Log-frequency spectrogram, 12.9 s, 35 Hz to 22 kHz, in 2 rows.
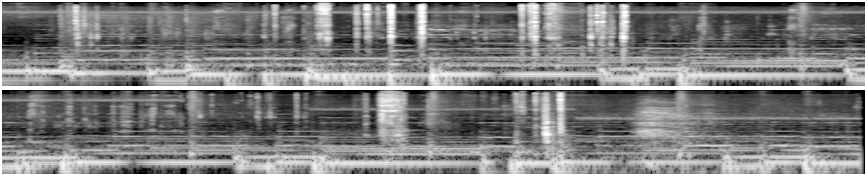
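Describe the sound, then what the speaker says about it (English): Sharp clicks and clunks as hard drives are pulled from a Mac Pro server, among them three 1 TB Western Digital drives and a 320 GB drive. The knocks come close and irregular over steady background music. "Let's pull out the hard drives."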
